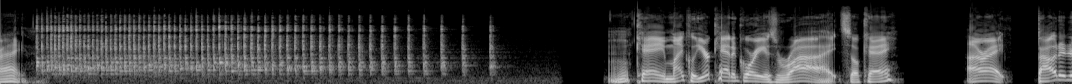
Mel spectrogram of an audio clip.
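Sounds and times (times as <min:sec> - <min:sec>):
speech: 0:00.0 - 0:00.4, 0:06.2 - 0:09.0, 0:09.6 - 0:10.7
prize wheel spinning: 0:00.4 - 0:05.3.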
